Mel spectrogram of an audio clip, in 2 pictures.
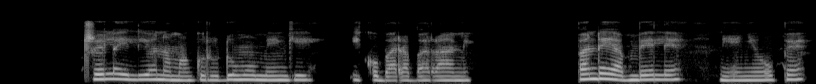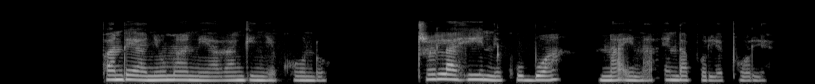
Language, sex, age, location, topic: Swahili, female, 18-24, Mombasa, government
